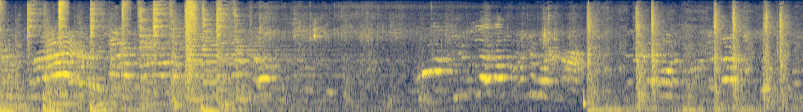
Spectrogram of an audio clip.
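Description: Children shouting and calling out as they play, over music with a deep, dropping bass thump. The beat stops about three seconds in and comes back with a steady bass near six seconds.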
